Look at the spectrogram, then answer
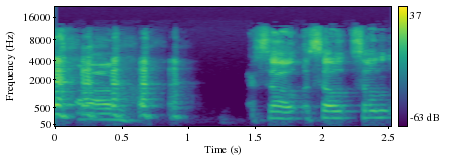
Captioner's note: laughing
